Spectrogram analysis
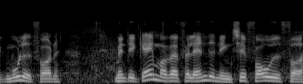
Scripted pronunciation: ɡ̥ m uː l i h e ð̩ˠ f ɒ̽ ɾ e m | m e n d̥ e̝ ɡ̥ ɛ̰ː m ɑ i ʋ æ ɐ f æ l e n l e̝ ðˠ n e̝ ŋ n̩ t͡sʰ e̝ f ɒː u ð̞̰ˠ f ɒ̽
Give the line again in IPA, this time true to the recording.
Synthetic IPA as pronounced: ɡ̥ m uː l i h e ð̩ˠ f ɒ̽ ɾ e | m e n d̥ e̝ ɡ̥ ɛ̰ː m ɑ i ʋ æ ɐ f æ l æ n l e̝ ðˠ n e̝ ŋ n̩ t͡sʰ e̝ f ɒː u ð̞̰ˠ f ɒ̽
